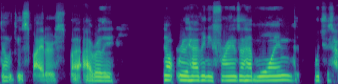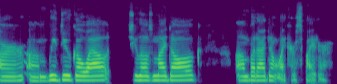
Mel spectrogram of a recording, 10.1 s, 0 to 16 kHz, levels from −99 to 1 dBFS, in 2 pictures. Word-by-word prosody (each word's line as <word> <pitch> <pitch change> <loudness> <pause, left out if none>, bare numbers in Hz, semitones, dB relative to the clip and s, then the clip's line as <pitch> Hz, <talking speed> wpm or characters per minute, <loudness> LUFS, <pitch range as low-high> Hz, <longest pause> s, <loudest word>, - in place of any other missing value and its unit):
don't - - -6
do - - -5
spiders, - - -3
but 395 - -1
I 445 - +1
really 165 -1 0 0.7
don't 195 -1 +4
really 190 -2 +4
have 185 0 +3
any 175 -2 +1
friends, 180 +2 -1
I 180 - +2
have 180 0 +2
1 185 +2 +2
t 210 - -16 0.2
which 175 0 -6
is - - -11
her, 175 +1 -1
um, 165 0 -2
we 200 +1 +5
do 200 +1 +3
go 185 -1 +4
out, 185 +1 +4 0.2
she 190 - -3
loves 185 -1 +2
my 185 0 +3
dog, 190 +2 +2 0.6
um, 175 0 0
but 185 0 +1
I 180 0 +3
don't 180 -1 -3
like - - -4
her - - -9
spider. - - -9
185 Hz, 200 wpm, -23 LUFS, 180-190 Hz, 0.7 s, we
